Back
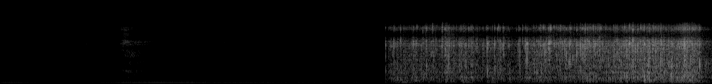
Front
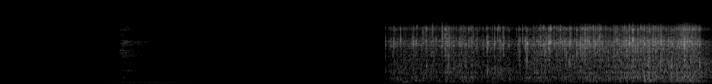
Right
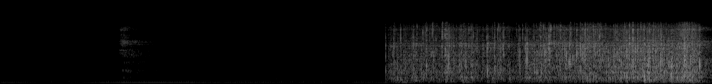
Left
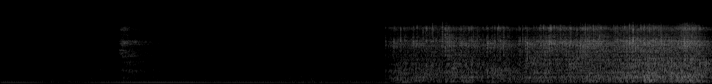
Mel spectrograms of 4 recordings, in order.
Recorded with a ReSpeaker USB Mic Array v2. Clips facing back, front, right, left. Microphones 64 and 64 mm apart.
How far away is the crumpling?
About 0.9 m.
